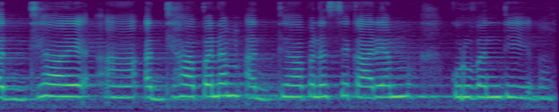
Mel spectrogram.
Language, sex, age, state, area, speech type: Sanskrit, female, 18-30, Rajasthan, urban, spontaneous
